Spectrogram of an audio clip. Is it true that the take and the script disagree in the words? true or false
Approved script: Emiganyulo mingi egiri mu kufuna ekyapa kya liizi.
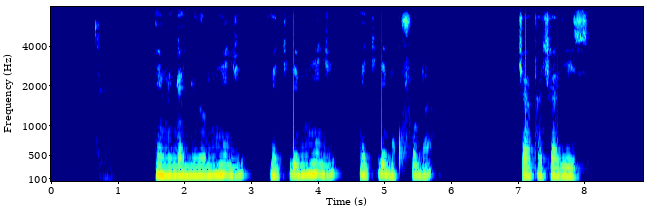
true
